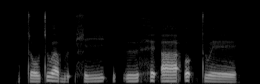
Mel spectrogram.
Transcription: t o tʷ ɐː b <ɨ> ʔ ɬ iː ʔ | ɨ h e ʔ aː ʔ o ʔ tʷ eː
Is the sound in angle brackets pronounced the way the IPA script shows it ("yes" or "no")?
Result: no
